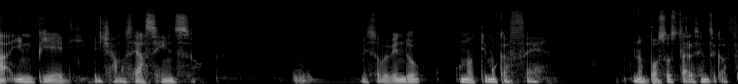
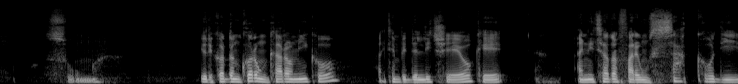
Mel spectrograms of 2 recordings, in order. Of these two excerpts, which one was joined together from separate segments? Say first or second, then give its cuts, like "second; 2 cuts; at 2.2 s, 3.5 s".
second; 2 cuts; at 1.9 s, 5.6 s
